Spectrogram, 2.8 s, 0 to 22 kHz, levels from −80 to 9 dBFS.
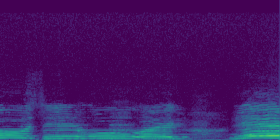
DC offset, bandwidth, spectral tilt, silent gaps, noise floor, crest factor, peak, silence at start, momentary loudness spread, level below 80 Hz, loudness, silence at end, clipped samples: under 0.1%; over 20 kHz; -3.5 dB/octave; none; -48 dBFS; 18 dB; -10 dBFS; 0 s; 18 LU; -58 dBFS; -29 LUFS; 0 s; under 0.1%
